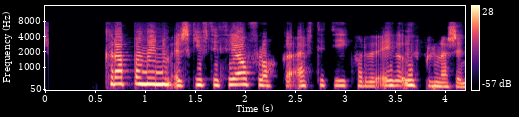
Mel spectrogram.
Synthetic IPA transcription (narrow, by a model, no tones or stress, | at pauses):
kʰɾapːamɛːnʏmʔɛ̰ɾ̥scɪft̪ɪθɾjaːwflɔhka̰ʔɛft̪ɪ̥t̪iːkʰvaɾðʏ̰ɾʔḛːjɣaʔʏhpɾʏnasɪn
